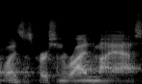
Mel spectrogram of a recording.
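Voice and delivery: normal talking voice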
